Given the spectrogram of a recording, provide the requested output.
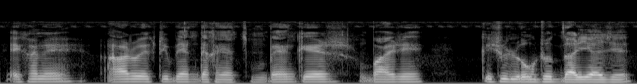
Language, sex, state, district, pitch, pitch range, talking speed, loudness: Bengali, female, West Bengal, Purulia, 120 Hz, 115-125 Hz, 120 wpm, -21 LUFS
